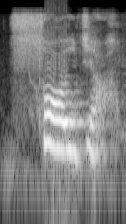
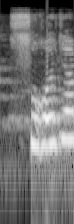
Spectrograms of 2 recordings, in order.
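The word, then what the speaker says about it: soldier: Three letters से only one sound ज sound pronounced की गई। This is a English speaking rule. Next हमारे पास जो वर्ड है सोलजा। सोलजा में क्या है?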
